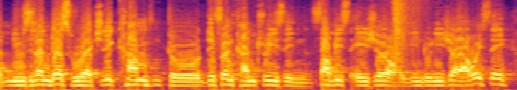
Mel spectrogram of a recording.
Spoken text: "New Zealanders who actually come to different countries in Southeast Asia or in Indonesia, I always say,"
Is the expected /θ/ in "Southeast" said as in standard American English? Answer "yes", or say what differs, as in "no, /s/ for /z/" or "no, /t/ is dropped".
no, /f/ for /θ/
